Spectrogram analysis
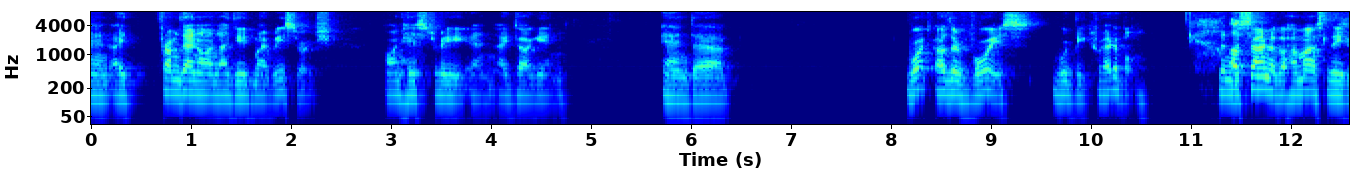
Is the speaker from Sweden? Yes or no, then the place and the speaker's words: yes; Sweden; And I grew up in Sweden, which is very pro-Palestinian because we had refugees.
